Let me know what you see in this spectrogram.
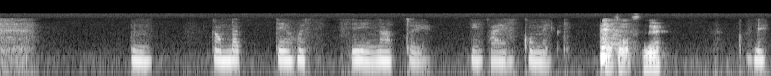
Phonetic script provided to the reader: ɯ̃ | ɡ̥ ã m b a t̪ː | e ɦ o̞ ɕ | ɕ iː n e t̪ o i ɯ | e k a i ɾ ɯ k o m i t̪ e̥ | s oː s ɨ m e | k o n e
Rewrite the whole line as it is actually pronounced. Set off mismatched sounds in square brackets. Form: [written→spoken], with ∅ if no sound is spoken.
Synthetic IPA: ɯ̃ | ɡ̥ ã m b a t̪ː | e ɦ o̞ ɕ | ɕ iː n [e→a] t̪ o [i→j] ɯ | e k a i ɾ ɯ k o m [i→e] t̪ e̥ | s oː s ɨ [m→n] e | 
